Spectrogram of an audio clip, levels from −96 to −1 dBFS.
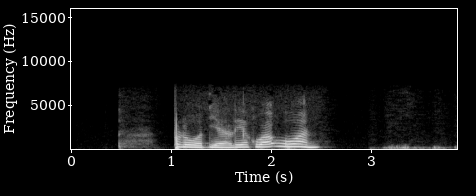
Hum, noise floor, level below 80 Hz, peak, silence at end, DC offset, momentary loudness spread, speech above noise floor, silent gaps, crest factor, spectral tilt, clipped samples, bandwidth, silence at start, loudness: none; -69 dBFS; -56 dBFS; -2 dBFS; 0.5 s; under 0.1%; 5 LU; 55 dB; none; 16 dB; -10 dB/octave; under 0.1%; 5.4 kHz; 1.05 s; -15 LUFS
